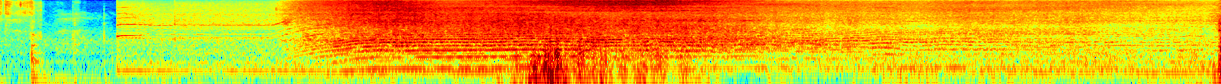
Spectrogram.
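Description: A camera drone flies in a backyard, its buzzing rotor whine starting up, swelling louder as it lifts and passes near, then holding a steady drone with no speech.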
